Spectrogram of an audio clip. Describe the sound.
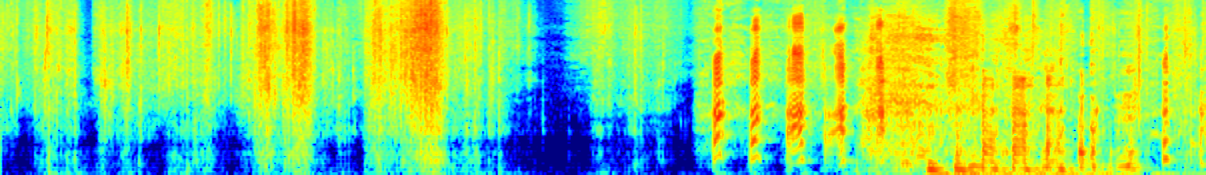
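Gift wrapping paper crinkling and tearing as a lovingly wrapped Christmas present is opened, with many crisp rustles that grow busier and louder in the second half, mixed with soft chuckles.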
